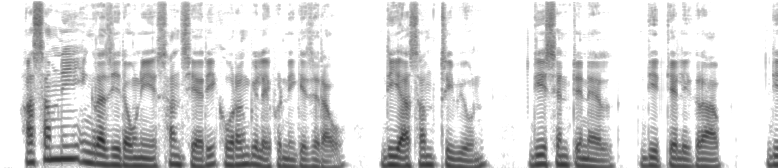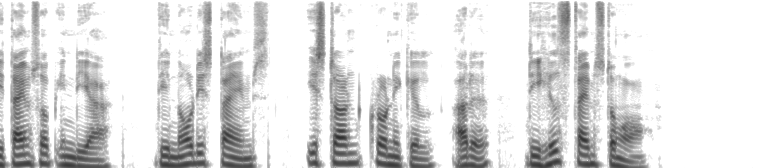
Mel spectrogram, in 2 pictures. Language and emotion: Bodo, neutral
